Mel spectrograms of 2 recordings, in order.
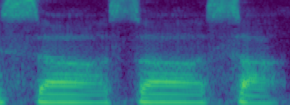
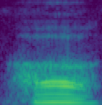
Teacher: सा हमेशा अघोष है, और क्योंकि इसके उच्चारण में स्वर तंत्रियों में कंपन कम होता है या ना के बराबर होता है। जैसे हम बोलते हैं सा सा सा, तो हमारे जो कंठ का है वो बहुत कम ही आवश्यकता पड़ा इसको बोलने में, ना के बराबर यूज है।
